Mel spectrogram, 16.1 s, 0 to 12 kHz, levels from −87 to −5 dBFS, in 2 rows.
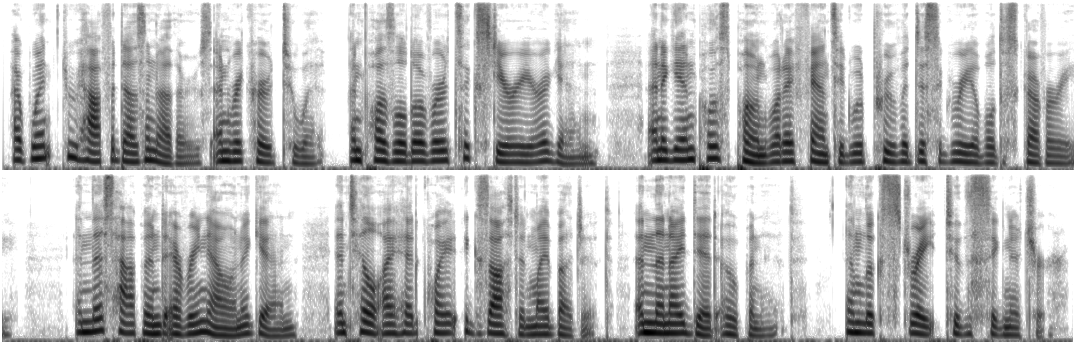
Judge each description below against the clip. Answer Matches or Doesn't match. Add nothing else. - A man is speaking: Doesn't match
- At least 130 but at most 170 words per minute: Doesn't match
